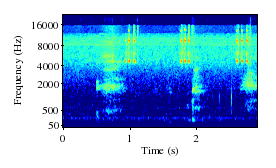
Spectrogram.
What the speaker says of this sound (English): Ziggy, you got the cricket sound effect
